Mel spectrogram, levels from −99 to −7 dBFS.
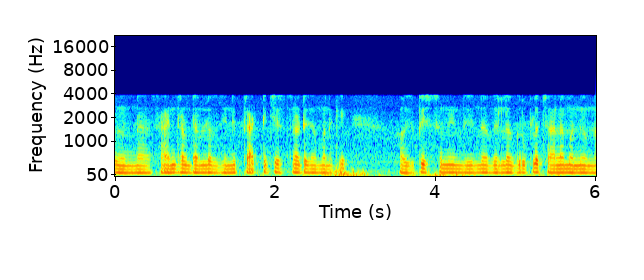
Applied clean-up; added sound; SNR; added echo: none; none; none; none.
